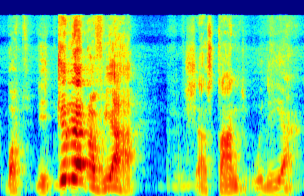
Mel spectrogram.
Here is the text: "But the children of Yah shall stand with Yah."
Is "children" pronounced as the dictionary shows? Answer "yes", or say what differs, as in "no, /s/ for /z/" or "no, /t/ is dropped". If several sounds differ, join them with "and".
no, /l/ is dropped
